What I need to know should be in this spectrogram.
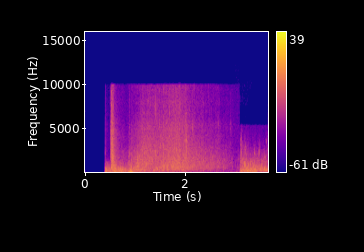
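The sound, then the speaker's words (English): Sea waves and wind rush steadily around a boat as its anchor is thrown overboard. A sharp burst comes near the start, and the wash shifts abruptly near the end. “Yeah, we got to throw our anchor off the boat here.”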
